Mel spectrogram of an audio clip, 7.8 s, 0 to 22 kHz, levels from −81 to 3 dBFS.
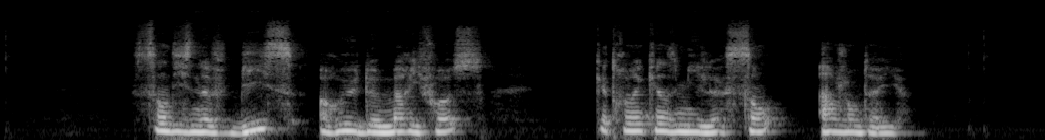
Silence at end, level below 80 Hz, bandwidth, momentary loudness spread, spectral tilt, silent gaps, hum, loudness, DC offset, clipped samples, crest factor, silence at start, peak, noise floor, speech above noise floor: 1.05 s; -56 dBFS; 11 kHz; 12 LU; -7 dB/octave; none; none; -21 LUFS; under 0.1%; under 0.1%; 16 dB; 1.05 s; -8 dBFS; -74 dBFS; 54 dB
